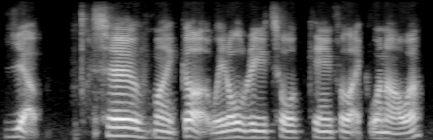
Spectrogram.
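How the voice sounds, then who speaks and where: A man hosting a casual conversation, hesitant and filling pauses with um. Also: medium pitch, no room sound. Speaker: host. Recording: dull dry lo-fi sound.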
